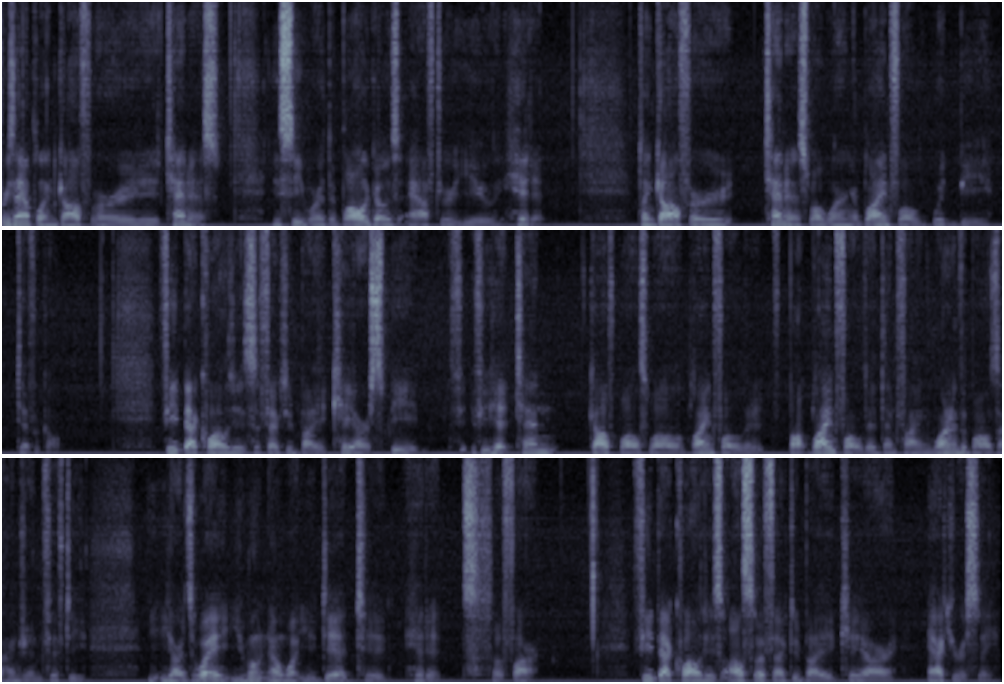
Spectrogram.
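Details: Stuttering in an adult man who stutters, managed with fluency shaping therapy.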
